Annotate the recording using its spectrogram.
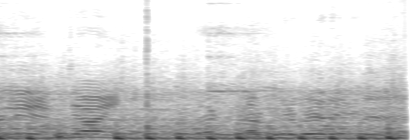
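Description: Thavil drum struck in a fast, even run of low strokes, about seven or eight a second, with people talking over it.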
